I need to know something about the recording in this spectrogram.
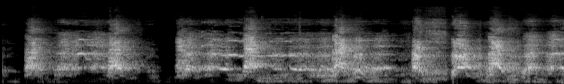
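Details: Several dogs fighting and barking in the rainy season, harsh overlapping barks and snarling bursts in dense clusters with brief pauses; a rooster-like crowing tone may blend in.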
